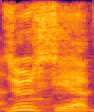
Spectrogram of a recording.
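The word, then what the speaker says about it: Xusia: the evil sorcerer uh Sapphire I can never pronounce the name no it's uh it's zucia that's it yeah yeah yeah yeah so he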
